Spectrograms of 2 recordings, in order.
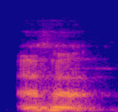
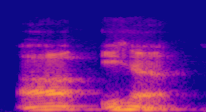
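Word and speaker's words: अः: Some people say iha, not iha at all. Aha.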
